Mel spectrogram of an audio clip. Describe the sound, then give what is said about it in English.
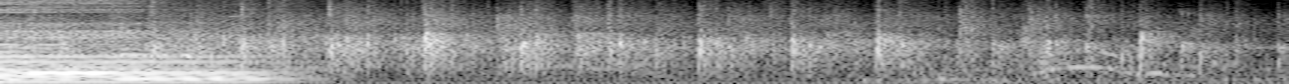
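An audience at a live event at the W Hotel, Times Square, breaks into applause for guest Laura Dreyfus, a dense, steady patter of many hands clapping that carries on after a short sustained musical tone fades out at the start. “And a big round of applause for my magnificent guest, Laura Dreyfus.”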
